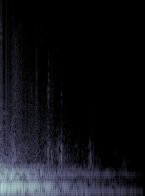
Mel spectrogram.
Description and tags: A hit on a metal container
